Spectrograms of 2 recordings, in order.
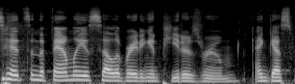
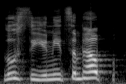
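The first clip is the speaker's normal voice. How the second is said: tough-guy Joe Junior; 4 semitones higher, 6 dB louder than usual. Retold or imitated. Joe Junior stepping in to protect Lucy, hammed-up tough guy. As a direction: play the clumsy would-be hero.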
